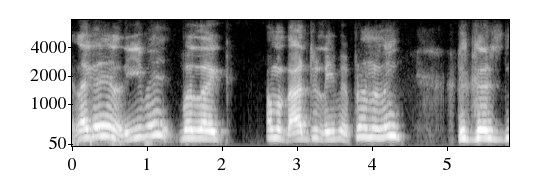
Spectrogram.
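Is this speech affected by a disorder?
Yes: cerebral palsy.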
